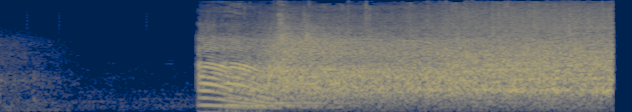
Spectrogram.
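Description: A crowd cheers and applauds loudly.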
